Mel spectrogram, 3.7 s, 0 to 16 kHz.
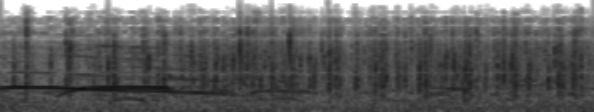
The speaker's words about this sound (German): Es gibt eine einzige Neuigkeit. Ihr habt bei dieser Sammlung 900 Euro gespendet. Dieser Applaus geht an euch.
